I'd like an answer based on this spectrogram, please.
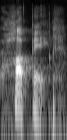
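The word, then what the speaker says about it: rapé: The hape. H. They call it rape, but down there, but up here it's spelled R A P E.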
